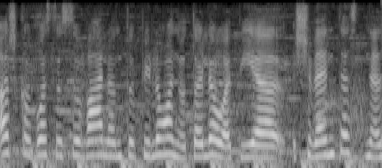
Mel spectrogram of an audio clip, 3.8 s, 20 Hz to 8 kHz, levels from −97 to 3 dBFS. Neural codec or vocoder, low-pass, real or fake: none; 7.2 kHz; real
